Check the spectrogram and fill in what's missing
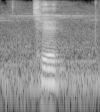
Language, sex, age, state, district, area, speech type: Hindi, male, 18-30, Uttar Pradesh, Mirzapur, rural, read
